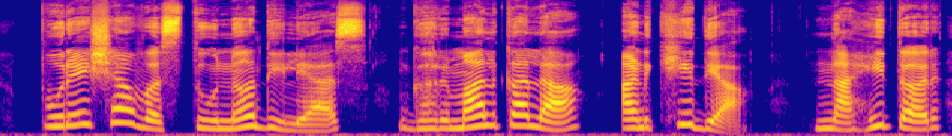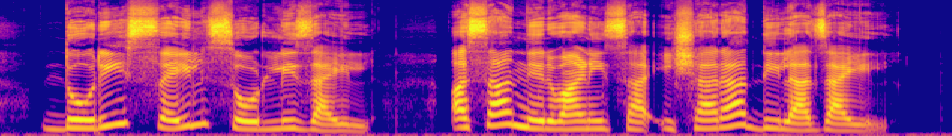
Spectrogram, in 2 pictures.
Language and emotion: Marathi, neutral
